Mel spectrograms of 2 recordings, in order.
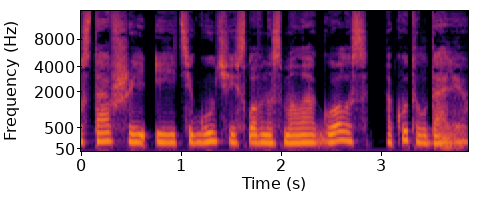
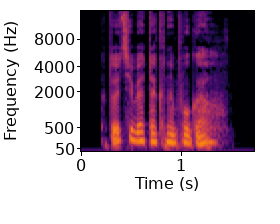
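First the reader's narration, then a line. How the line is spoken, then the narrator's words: Quiet question. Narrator (Russian): негромко спросил Эван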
